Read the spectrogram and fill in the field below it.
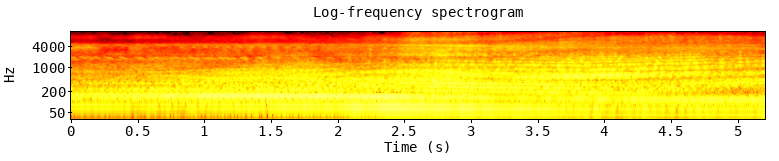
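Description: A steady, loud engine drone with a rising, sweeping pitch, like a propeller plane passing overhead, flying over rainforest on a search, filling the whole clip without any voices.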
